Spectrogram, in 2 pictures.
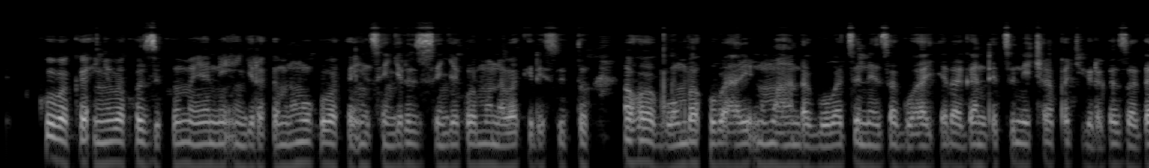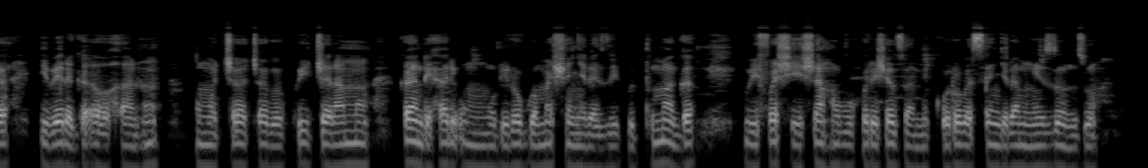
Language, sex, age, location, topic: Kinyarwanda, male, 25-35, Musanze, government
